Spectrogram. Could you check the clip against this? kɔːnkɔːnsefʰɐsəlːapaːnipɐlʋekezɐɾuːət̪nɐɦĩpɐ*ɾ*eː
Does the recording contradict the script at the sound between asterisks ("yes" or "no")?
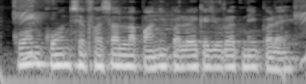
yes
